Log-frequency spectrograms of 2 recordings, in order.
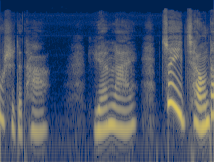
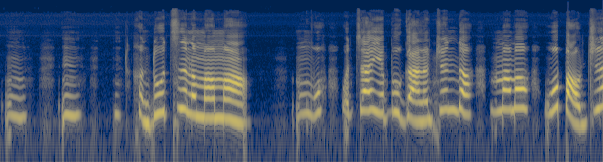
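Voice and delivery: put-on high, tearful little-boy voice; chastened giant turned crybaby; whimpering child; 6 semitones higher, 5 dB louder than usual. A narrator's reading. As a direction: whimper and plead with mother. Scolded giant whimpers promises to mother.

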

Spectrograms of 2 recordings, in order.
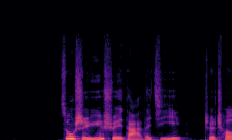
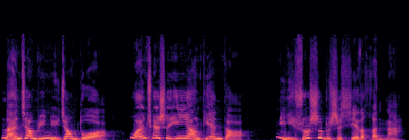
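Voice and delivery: higher, louder earthy porter woman; loud frank porter woman gossiping; He Sao's voice; 4 semitones higher, 4 dB louder than usual. Acted. He Sao voiced.

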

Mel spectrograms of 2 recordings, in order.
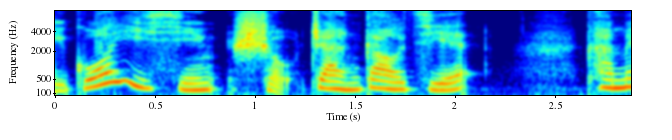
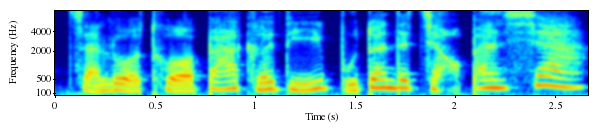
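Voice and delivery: ordinary delivery

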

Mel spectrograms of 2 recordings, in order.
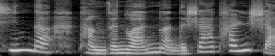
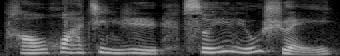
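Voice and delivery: very slow, measured recital; poetry recitation; 3 dB quieter, much slower than usual. Shown as a demonstration. Teacher reciting a Tang poem for children, slow recitation. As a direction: stretch each phrase with long pauses.

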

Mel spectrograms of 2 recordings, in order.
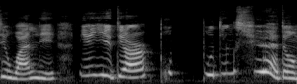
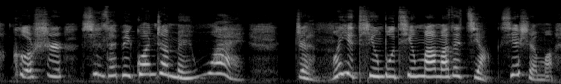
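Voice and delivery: plain reading voice

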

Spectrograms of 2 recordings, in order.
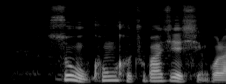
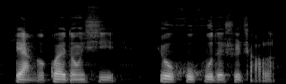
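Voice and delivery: usual speaking voice

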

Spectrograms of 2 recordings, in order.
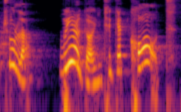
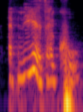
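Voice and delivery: usual speaking voice

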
